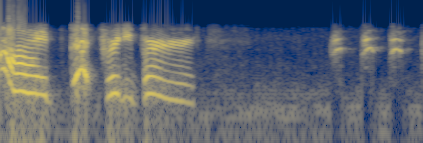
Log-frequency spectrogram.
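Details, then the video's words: Bird giving funny barking sounds: four harsh, harmonic, dog-like barks within two seconds. After a pause, four short, higher chirping notes follow at an even pace. "Funny Bird Barking"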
